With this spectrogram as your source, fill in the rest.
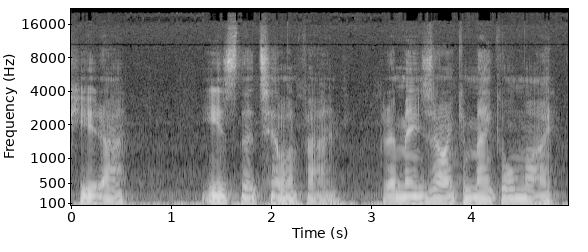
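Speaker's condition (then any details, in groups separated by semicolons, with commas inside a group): Multiple sclerosis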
